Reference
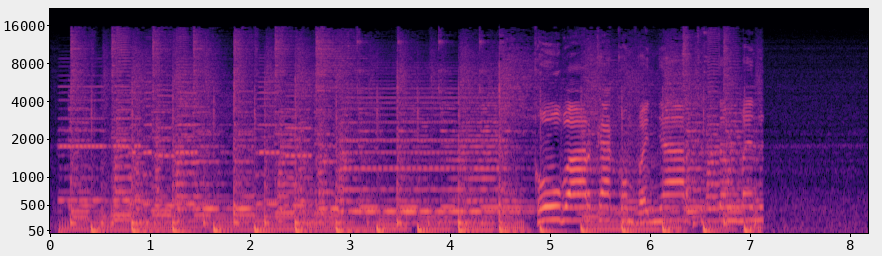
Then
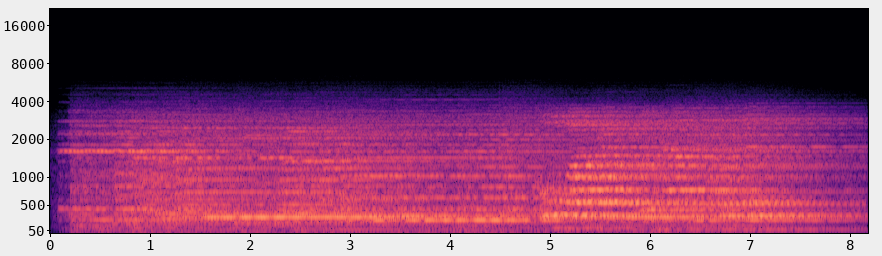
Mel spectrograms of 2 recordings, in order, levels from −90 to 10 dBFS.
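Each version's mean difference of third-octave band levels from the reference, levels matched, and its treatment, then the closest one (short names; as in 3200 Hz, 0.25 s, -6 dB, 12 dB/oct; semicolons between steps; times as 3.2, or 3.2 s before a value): 14.0 dB: on a send: feedback echo 0.316 s, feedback 52%, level -6 dB; on the sum: Schroeder reverb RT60 3.1 s, combs from 28 ms, DRR -8.5 dB; mistuned SSB -150 Hz 300–2900 Hz; bell 820 Hz +4.5 dB 2.3 oct; gain -4.5 dB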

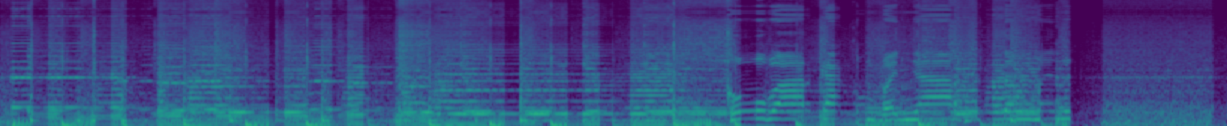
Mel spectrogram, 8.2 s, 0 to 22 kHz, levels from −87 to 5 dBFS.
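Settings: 6.0 dB: compressor 8:1, threshold -34 dBFS, peak gain reduction 18.5 dB; step gate "xx.xxx.x..xxxxx" 143 bpm -12 dB; careless resampling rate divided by 3×, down none, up hold; crackle 440/s -56 dBFS; gain +2.5 dB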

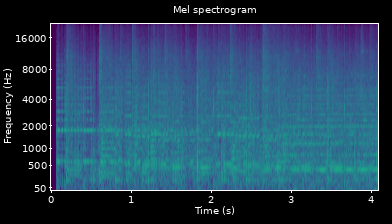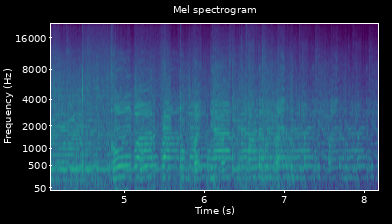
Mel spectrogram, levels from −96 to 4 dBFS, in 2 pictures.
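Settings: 7.5 dB: weighting filter A; compressor 5:1, threshold -34 dBFS, peak gain reduction 17 dB; crossover distortion -38.5 dBFS; on a send: echo with dull and thin repeats by turns 0.334 s, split 2000 Hz, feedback 80%, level -5 dB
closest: second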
